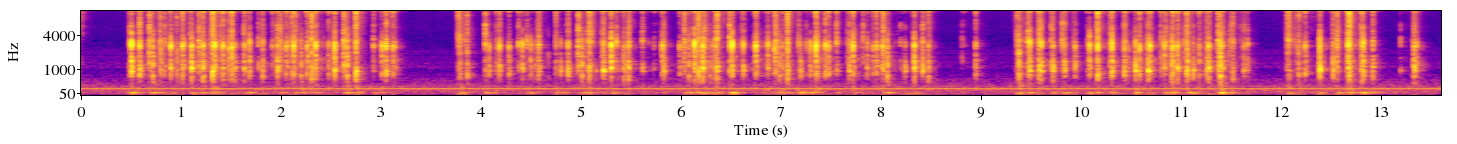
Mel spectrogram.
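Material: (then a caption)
Plastic. Fingertips of both hands type on a white mechanical computer keyboard with plastic keycaps, producing rapid, bright, sharp clicks in several bursts separated by short pauses. A steady low hum sits faintly beneath the typing throughout.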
